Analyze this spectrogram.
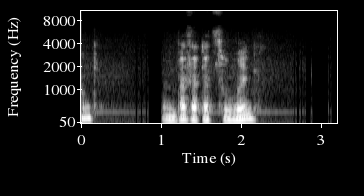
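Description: A man asks a question calmly.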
